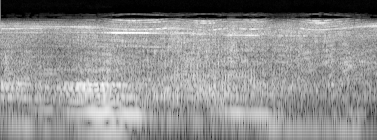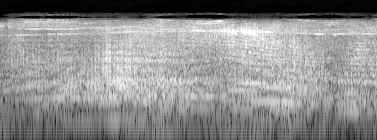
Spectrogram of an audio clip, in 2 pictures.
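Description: Radio-controlled model airplane flying overhead, its motor buzzing with a pitch that slides down and then up again as it passes and changes throttle.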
